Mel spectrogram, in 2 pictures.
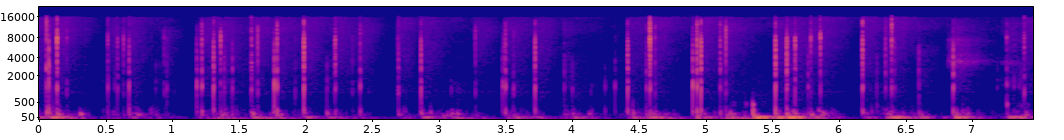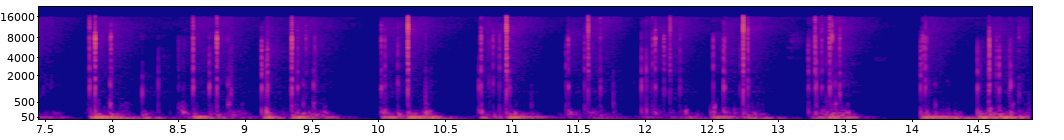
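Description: Long jeweled nails tap and scratch a round microphone head covered with blue acrylic heart gems. The result is a dense run of quick, muffled, bass-heavy thumps and rough scratching, with only a few brief pauses between bursts.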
